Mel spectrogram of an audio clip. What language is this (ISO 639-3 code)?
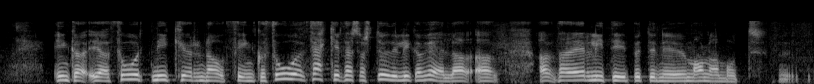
isl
